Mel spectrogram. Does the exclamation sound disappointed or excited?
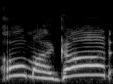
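excited. It is said with an excited, thrilled tone. The news seemed wonderful. "when it was first announced, we are like"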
